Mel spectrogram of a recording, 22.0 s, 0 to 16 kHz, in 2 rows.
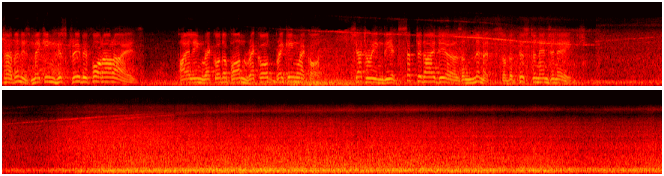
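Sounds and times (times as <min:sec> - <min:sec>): high engine whine rising: 0:00.0 - 0:22.0
jet engines rushing: 0:00.0 - 0:22.0.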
